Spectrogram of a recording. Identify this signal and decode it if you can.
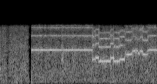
SSTV (slow-scan television), PD 290.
